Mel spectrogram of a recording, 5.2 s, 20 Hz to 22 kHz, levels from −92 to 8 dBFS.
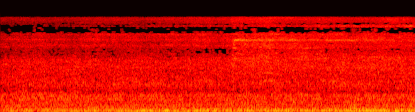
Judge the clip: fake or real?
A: real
